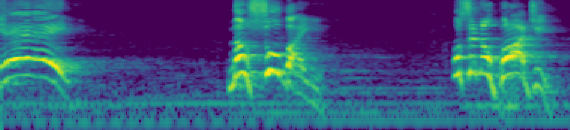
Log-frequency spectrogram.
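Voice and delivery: high, very slow desperate shout, "Ei" stretched. Narrator reads a person at the foot of a mountain calling to a climber, shouting. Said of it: "gritou assim".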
